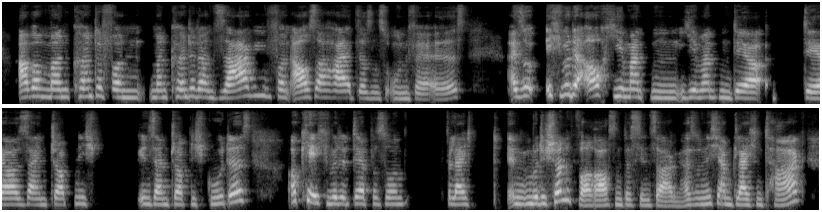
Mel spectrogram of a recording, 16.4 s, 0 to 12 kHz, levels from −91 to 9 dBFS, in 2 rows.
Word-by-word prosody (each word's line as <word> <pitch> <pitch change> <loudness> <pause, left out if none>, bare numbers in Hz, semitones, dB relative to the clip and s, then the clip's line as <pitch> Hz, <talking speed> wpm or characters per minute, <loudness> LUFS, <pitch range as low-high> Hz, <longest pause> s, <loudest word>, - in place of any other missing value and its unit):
aber 265 +3 +4
man 245 -1 -1
könnte 270 +1 -3
von 230 -2 -3
man 230 0 -6
könnte 255 +1 -3
dann 240 -3 0
sagen 265 +7 +3
von 245 -1 -4
außerhalb, 230 -2 +3
dass 205 -1 -7
es 195 -2 -12
unfair 190 0 -6
ist. 235 0 -12 0.4
Also, 255 +3 +2
ich 285 - 0
würde 325 +1 +5
auch - - +5
jemanden 250 -5 -2
jemanden, 235 0 -4
der 215 -2 +5 0.4
der 200 -2 +3
sein 195 -1 -3
Job 195 -1 -1
nicht 220 -2 -8 0.3
in 210 0 -5
seinem 200 -2 -1
Job 200 -1 -2
nicht 200 - -7
gut 225 +3 -6
ist 320 +4 +3 0.3
okay, 315 - +4
ich 245 -2 +1
würde 220 -1 0
der 220 +1 +2
Person 210 0 -7 0.4
vielleicht, 205 -1 0 0.3
ähm 220 0 -1
würde 225 0 +3
ich - - +4
schon 320 +3 +5
voraus 170 - +4
'n 190 - -5
bisschen 180 -2 -8
sagen. 150 -2 -1
Also, 190 +3 -6
nicht 220 +2 -2
am 210 -2 -2
gleichen 190 -1 +1
Tag. 295 - +1
220 Hz, 185 wpm, -21 LUFS, 200-245 Hz, 0.4 s, würde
